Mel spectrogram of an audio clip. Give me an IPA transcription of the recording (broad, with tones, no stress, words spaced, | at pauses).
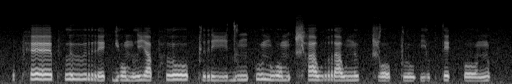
pʰɛː˧pʰlɯː˧ re˨˩k̚ jo˨˩mli˩˦a̯pʰloː˥˩p̚kriː˩˦ dɯ˧ŋku˥˩nwo˦˥m t͡ɕʰa˥˩wra˦˥wnɯ˦˥k̚ t͡ɕoː˨˩p̚ klu˨˩ʔjɯ˨˩k̚te˥˩k̚ ʔo˦˥n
